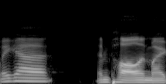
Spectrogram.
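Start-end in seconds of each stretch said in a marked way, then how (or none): 0.0-0.6 put-on high, blackout-drunk party voice. Retelling how Snooki greets the others: imitating Snooki's blackout drunk voice. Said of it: "her voice when she's blackout is so funny".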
